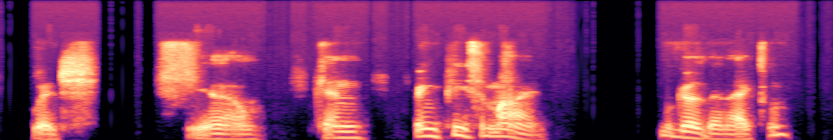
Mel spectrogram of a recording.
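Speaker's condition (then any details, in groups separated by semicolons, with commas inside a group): ALS; speech still preserved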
